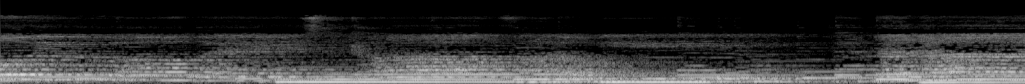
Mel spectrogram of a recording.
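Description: Small mixed choir of men's and women's voices singing a slow sacred song in long held notes, with acoustic guitar accompaniment.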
